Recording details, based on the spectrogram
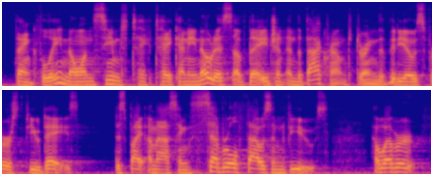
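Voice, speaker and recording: An actor playing a solemn investigator who narrates a secret agency's audio log in a formal, measured, creaky voice. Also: male voice, mid-range voice, darkish tone.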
